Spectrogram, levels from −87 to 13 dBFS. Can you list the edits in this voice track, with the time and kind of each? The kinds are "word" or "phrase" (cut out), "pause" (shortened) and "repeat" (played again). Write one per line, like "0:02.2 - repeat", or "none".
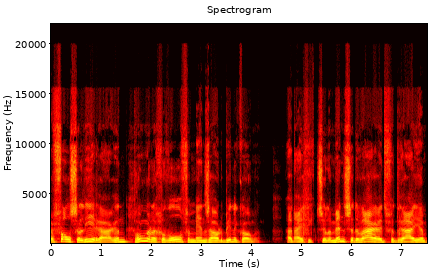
0:01.7 - word
0:02.9 - word
0:04.9 - word
0:05.2 - word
